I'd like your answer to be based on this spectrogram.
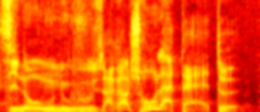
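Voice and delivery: put-on robot voice with Quebec accent. Joking that robots might talk in a Quebec accent, as the robot: ChatGPT robot voice. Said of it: "ils pourraient tous parler comme euh, ChatGPT".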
